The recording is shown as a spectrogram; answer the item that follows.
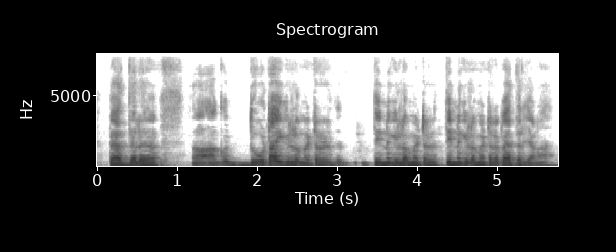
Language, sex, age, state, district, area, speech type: Dogri, male, 30-45, Jammu and Kashmir, Udhampur, rural, spontaneous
